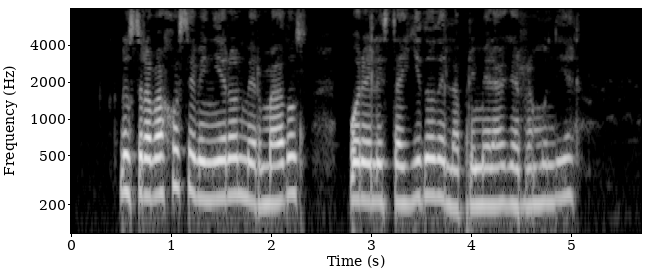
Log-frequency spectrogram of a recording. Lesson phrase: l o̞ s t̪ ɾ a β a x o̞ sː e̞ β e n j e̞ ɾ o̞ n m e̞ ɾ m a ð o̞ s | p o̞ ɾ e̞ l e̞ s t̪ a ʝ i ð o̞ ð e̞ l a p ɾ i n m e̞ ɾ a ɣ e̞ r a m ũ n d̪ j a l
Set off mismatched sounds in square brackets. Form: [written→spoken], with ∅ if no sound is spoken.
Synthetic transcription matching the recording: l o̞ s t̪ ɾ a β a x o̞ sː e̞ β [e→i] n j e̞ ɾ o̞ n m e̞ ɾ m a ð o̞ s | p o̞ ɾ e̞ l e̞ s t̪ a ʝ i ð o̞ ð e̞ l a p ɾ i [n→∅] m e̞ ɾ a ɣ e̞ r a m ũ n d̪ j a l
